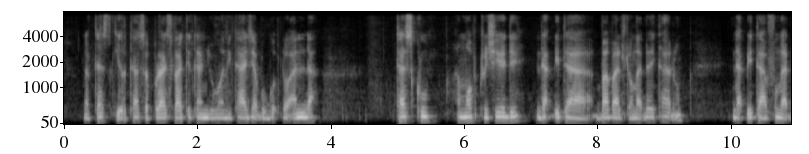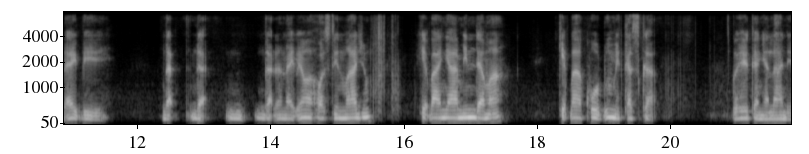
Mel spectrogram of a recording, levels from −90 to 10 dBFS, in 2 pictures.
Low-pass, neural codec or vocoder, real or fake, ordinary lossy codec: 7.2 kHz; codec, 16 kHz, 4 kbps, X-Codec, HuBERT features, trained on general audio; fake; none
